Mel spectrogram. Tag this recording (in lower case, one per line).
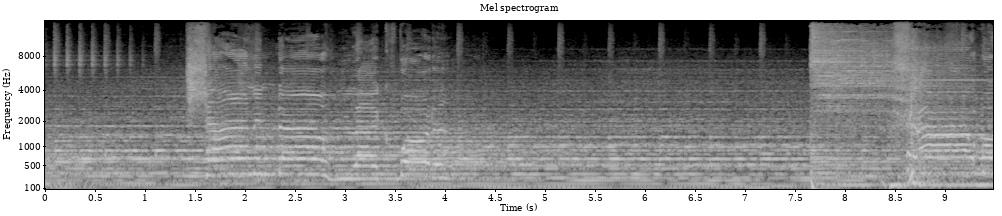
music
